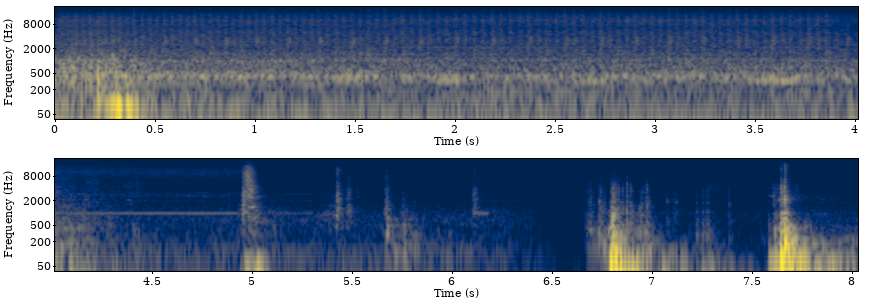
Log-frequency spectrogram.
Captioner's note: car doors open and close; car parks & turns off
